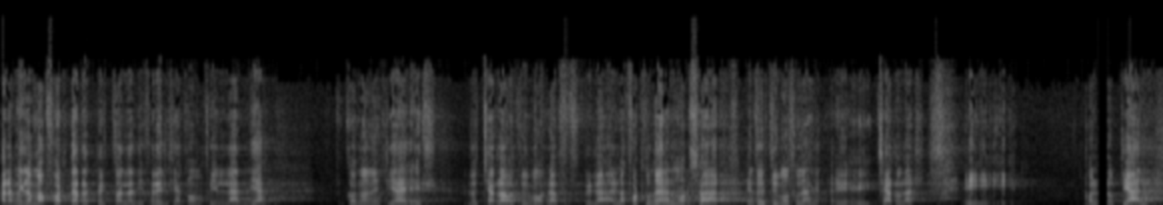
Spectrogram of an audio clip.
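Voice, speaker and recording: Over noticeable background noise, a man with a Rioplatense accent and a fairly low voice speaks at a moderate pace with lively intonation and long, frequent pauses. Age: 60s. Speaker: economist and education speaker. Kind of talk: conference Q&A answer. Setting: conference stage with audience. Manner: halting with repetitions.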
